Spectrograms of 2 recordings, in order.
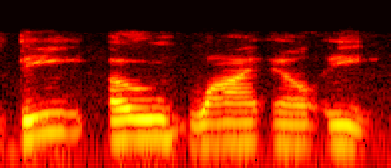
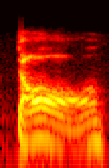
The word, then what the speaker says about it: Doyle: Well, anyway, I mispronounced it and this student goes, "It's not doll, it's Doyle."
